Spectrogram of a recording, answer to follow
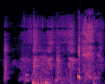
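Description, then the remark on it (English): A female dog whimpers and lets out a few short, high yips in a restless stretch of whining with no one talking. “My dog is now snoring here.”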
